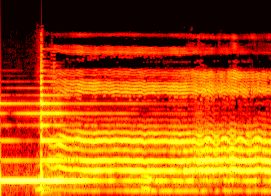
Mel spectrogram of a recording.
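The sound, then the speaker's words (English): A single sustained musical note, the F sharp above D, given as a starting pitch at a group singing session. It begins with a sharp attack, then holds steady, rich in harmonics and fairly loud, for about three seconds with no talk. “you're going to sing the F sharp above the D, which sounds like this.”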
